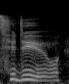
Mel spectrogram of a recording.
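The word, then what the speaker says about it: Teux Deux: And she has an app that's called To Do, but it's spelled T-E-U-X, D-E-U-X.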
